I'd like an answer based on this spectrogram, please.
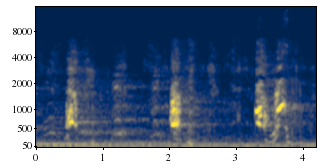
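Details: Aries, an English Mastiff, during a first training session: three short, sharp barks with yelping tops at roughly one-and-a-half-second gaps, the last a quick double, over a low steady hum.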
